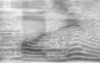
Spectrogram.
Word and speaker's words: ogive: अब इसके बाद आपका एक लास्ट टॉपिक बच जाता है ऑगिव, ठीक है, जिसे हम ऑजिव भी प्रोनाउंस करते हैं, वो क्यूमुलेटिव फ्रीक्वेंसी कर्व है, और उसको हम फटाफट से देखते हैं।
